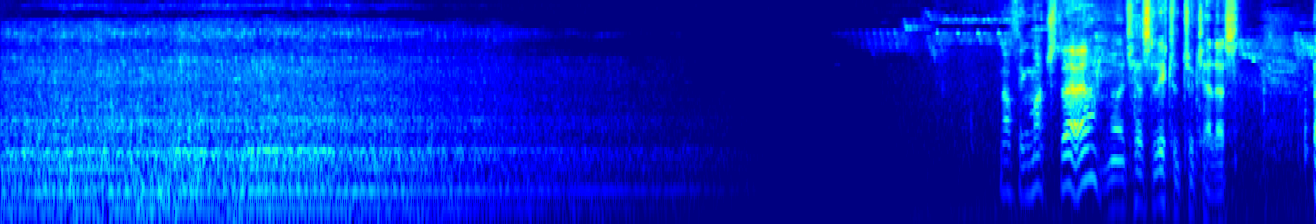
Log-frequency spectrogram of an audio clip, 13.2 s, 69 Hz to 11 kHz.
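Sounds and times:
car engine rumbling as car parks at a lodge: 0:00.0 - 0:07.7
speech: 0:10.0 - 0:13.1.

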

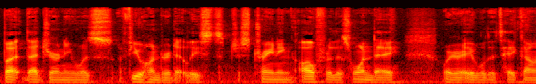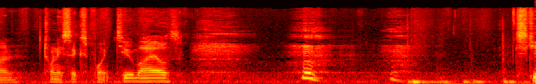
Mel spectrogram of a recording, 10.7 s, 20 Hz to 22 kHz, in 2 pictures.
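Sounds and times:
speech: 0:00.0 - 0:07.6, 0:08.4 - 0:08.7, 0:09.3 - 0:09.7, 0:10.5 - 0:10.7
tired parent yawning while lying down for nap time: 0:08.3 - 0:09.6.

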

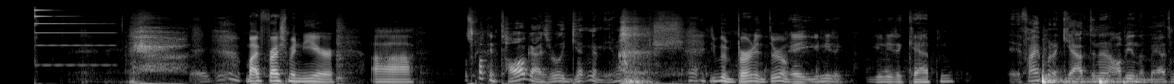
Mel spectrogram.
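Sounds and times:
bell ding: 0:00.4 - 0:01.3
speech: 0:01.9 - 0:11.7.

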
